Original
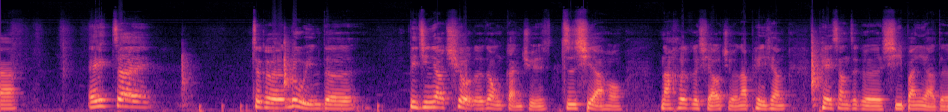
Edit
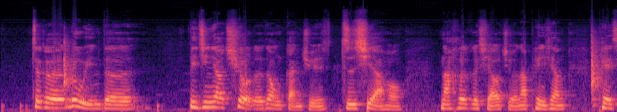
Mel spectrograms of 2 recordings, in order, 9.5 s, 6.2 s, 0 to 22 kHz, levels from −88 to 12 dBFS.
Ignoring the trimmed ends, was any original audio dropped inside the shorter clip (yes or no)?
no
